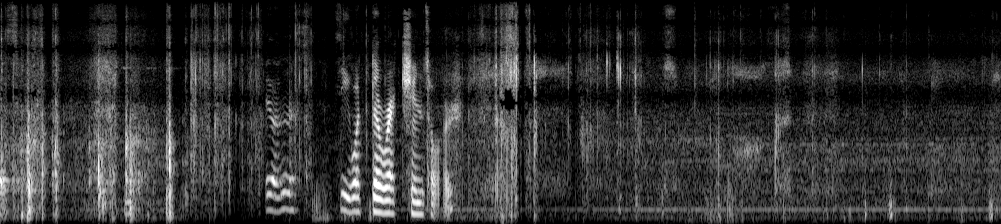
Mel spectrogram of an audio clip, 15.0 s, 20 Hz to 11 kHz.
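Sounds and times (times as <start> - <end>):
paper and plastic bags rustling: 2.7 - 12.3.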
